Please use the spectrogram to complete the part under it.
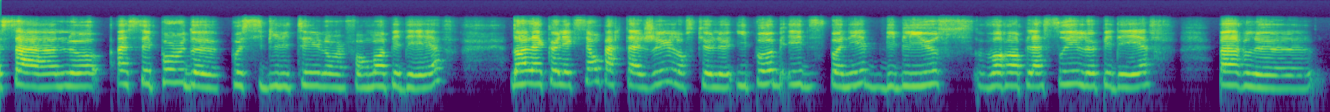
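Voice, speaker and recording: A woman's voice: on the high side, steady tone, slow. A woman presenting a webinar, explaining a digital library in a casual way with many fillers and restarts. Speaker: educational services presenter. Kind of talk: webinar software demonstration.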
